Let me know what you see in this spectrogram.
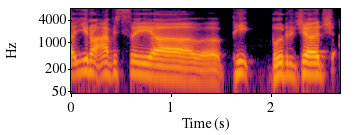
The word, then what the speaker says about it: Buttigieg: I'm very proud of that pronunciation. I feel like you didn't give me anything for that, but that's okay, Frank. I'm not digging for compliments. I'm just saying I said Pete Buttigieg perfectly. How do you know that's right? Did you look up the pronunciation? Frank, I do my research for the show. – Yeah, I looked okay. it up too.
